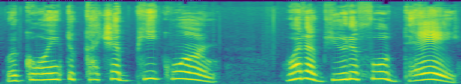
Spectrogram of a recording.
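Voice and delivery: usual speaking voice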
